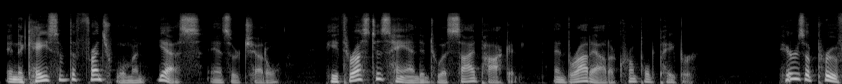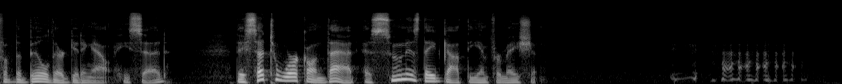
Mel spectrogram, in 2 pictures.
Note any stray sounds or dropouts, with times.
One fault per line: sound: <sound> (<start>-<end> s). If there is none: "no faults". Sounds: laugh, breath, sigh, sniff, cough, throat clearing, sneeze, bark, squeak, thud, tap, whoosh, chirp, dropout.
sound: laugh (15.1-16.5 s)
